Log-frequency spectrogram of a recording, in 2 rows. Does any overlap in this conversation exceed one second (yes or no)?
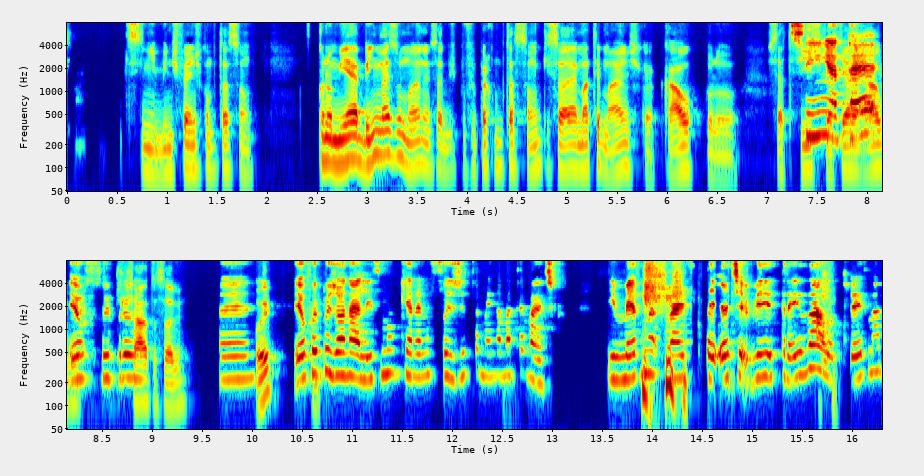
yes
